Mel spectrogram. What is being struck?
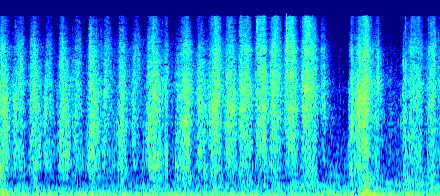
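Leather work boot rubbed with a cloth.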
